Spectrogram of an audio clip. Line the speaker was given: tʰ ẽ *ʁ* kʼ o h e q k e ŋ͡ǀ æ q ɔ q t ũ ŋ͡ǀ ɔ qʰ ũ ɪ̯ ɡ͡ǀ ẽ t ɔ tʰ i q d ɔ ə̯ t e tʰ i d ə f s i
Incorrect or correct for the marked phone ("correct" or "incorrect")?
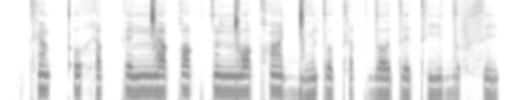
incorrect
